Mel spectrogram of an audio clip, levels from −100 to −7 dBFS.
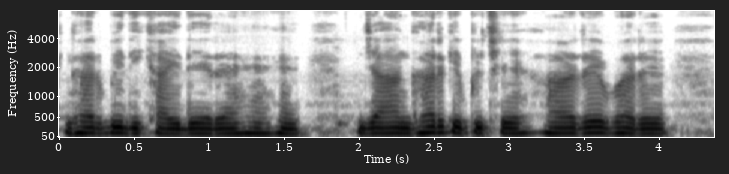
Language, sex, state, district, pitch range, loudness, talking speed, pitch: Hindi, male, Gujarat, Valsad, 120-130 Hz, -13 LUFS, 180 wpm, 125 Hz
